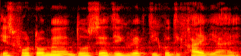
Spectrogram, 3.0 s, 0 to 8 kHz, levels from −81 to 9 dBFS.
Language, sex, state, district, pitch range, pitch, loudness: Hindi, male, Jharkhand, Deoghar, 115-125 Hz, 120 Hz, -19 LUFS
